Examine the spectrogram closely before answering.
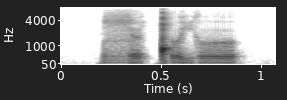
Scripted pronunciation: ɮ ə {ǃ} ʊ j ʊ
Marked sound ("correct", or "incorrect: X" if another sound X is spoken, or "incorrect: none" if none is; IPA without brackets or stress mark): correct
